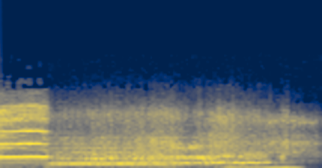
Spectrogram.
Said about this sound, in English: Air brakes.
